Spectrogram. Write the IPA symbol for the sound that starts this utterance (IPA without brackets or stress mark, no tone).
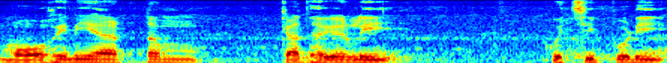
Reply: m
